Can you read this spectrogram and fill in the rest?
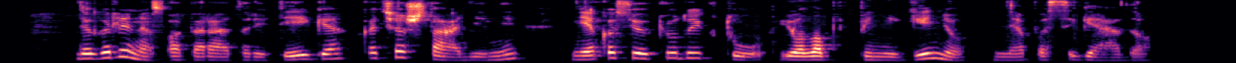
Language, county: Lithuanian, Šiauliai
